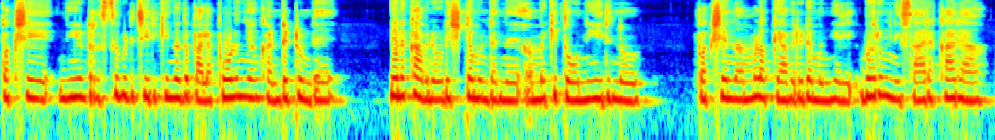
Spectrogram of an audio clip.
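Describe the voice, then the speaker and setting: A woman reading a gentle, firm widowed mother. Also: a little high, little pitch movement, normal speed, lightly acted.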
